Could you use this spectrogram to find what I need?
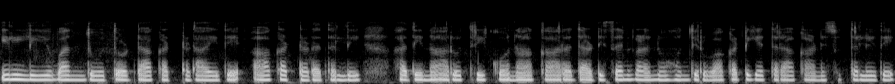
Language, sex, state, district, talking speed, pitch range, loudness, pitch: Kannada, female, Karnataka, Bidar, 100 wpm, 205-215 Hz, -15 LUFS, 210 Hz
